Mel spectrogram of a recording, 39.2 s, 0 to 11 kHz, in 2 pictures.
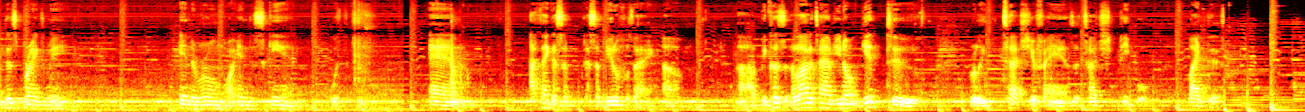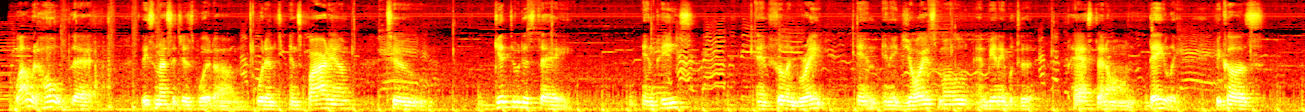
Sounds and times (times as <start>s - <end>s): Speech: 0.0s - 1.0s, 2.7s - 5.6s, 6.4s - 7.1s, 8.0s - 10.2s, 11.0s - 13.9s, 14.6s - 17.2s, 17.8s - 18.4s, 19.8s - 21.1s, 21.7s - 26.1s, 26.8s - 28.1s, 29.2s - 30.0s, 30.9s - 38.5s
Music: 0.0s - 39.1s.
